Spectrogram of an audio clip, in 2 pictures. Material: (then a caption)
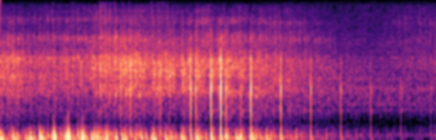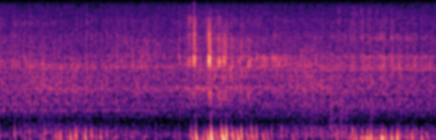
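Wood. A wooden lid is tapped with an added echo effect, producing low, hollow, woody knocks layered over a soft, boomy wash. The tapping is busiest and loudest in the first four seconds, falls to a quiet stretch, then returns in a brief burst near the eight-second mark before trailing off.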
